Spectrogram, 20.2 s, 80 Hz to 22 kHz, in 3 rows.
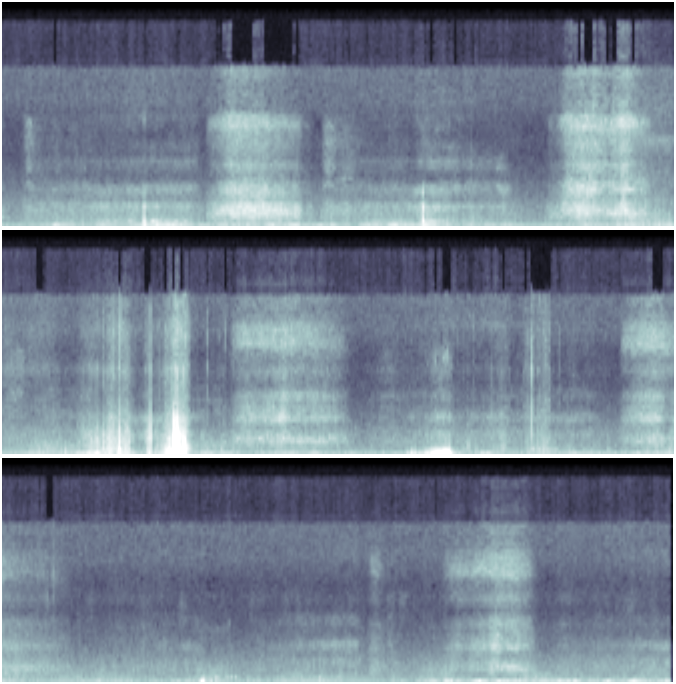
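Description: Soft, repeated snorting snores with whistly breaths at about 12 breaths a minute: snoring in a flat-faced dog.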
